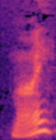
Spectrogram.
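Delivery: "Mai" with a rising, questioning lift. Shown as a demonstration. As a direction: slide "Mai" upward like a question. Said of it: "That sound means a question".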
